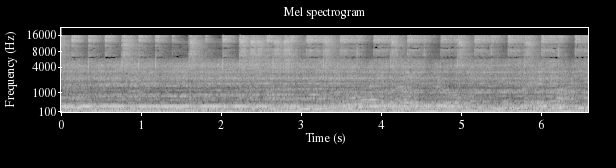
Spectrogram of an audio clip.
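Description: Goth rock band playing live, a guitar-led passage with electric guitar and bass at a steady, full level.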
